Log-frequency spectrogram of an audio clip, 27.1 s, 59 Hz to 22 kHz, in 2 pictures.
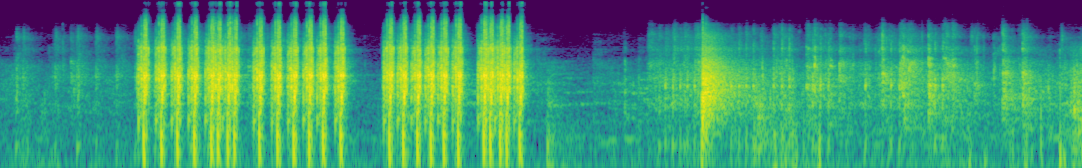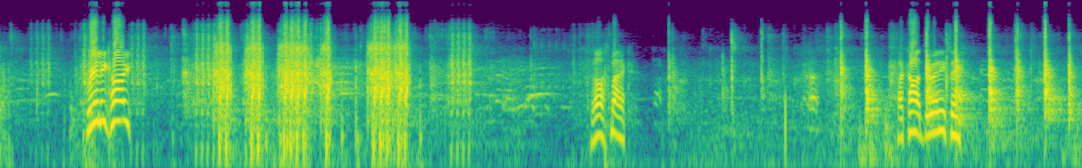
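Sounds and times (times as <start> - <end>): airsoft guns firing full auto: 1.7 - 6.6, 8.3 - 10.2, 14.6 - 19.5.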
